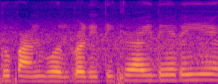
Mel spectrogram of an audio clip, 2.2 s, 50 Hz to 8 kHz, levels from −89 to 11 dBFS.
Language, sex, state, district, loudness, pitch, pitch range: Hindi, female, Uttar Pradesh, Hamirpur, -18 LUFS, 180 Hz, 170-195 Hz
